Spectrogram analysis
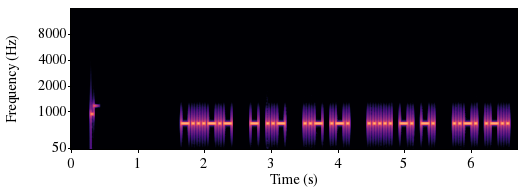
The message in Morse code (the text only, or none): <BK> TU UR 5NN FL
